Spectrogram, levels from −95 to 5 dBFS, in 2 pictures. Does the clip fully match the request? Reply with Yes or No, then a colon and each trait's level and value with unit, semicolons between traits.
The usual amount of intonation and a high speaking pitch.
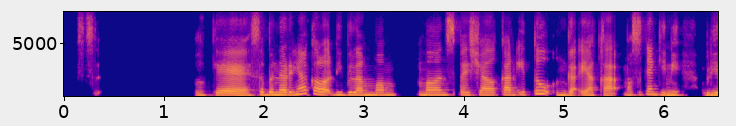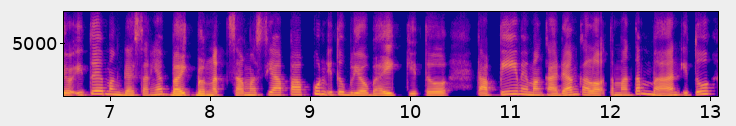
Yes: average, 3.5 semitones; high, 200 Hz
